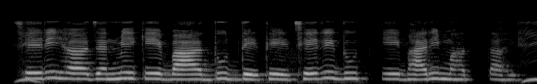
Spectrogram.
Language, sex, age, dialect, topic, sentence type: Chhattisgarhi, female, 46-50, Central, agriculture, statement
